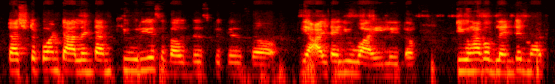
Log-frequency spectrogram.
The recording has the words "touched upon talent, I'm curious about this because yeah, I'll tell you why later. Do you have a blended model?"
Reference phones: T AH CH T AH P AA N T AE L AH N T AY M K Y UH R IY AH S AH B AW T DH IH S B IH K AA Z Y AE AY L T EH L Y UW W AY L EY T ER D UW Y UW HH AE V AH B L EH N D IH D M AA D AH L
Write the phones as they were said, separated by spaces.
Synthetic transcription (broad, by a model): T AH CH T AH P AA N T AE L AH N T AY M K Y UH R IY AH S AH B AW T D IH S B IH K AA Z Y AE AY L T EH L Y UW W AY L EY T ER D UW Y UW HH AE V AH B L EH N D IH D M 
